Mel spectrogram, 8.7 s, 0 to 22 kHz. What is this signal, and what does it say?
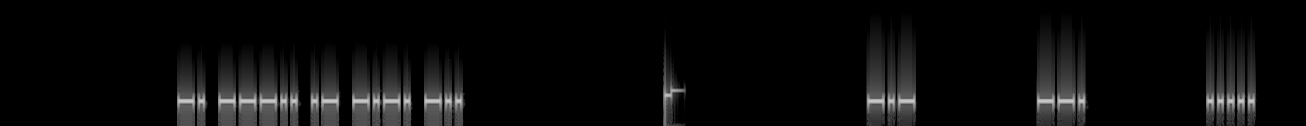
Morse code, heard as a keyed tone, about 36 wpm, spaced as for 19 wpm, 700 Hz. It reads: N8ACD KG5
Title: USA Call Signs - 5 Characters - 8x Character Spacing - 35wpm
